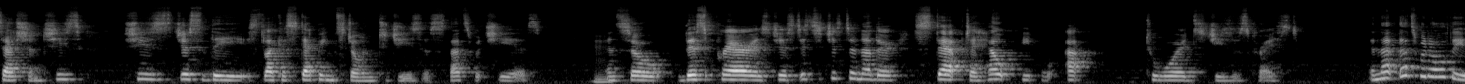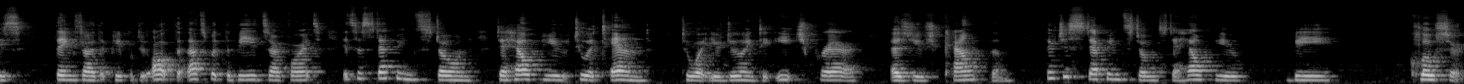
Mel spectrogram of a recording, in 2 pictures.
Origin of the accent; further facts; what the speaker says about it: Fairview, Alberta, Canada; moved away; I was from Fairview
